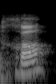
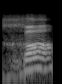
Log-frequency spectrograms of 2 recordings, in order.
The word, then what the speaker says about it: خ: And then kha is pronounced from the top part of the throat. You scrape it a bit.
